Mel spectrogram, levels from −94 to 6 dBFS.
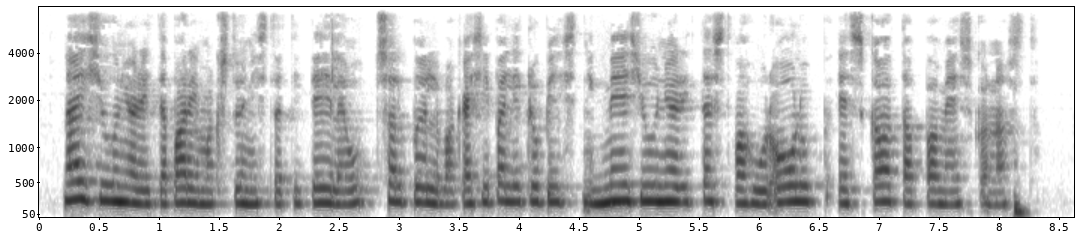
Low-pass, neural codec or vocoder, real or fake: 7.2 kHz; none; real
